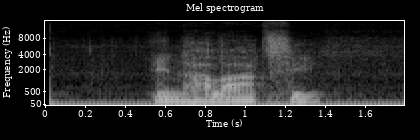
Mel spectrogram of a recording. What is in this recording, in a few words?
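"inhalatie", Dutch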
